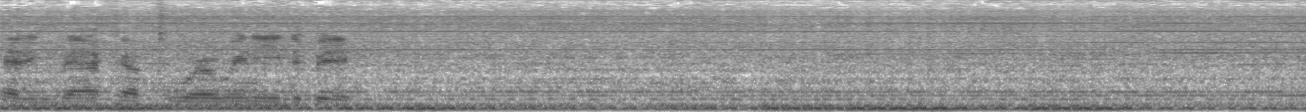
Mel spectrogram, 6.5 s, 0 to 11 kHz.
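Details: Lamborghini Gallardo pre-LP 5.0 V10 first started after an alternator replacement: deep, even rumble swells cleanly with the blips and settles back, no knocks or squeals; normal idle and rev, the new alternator fixed it.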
